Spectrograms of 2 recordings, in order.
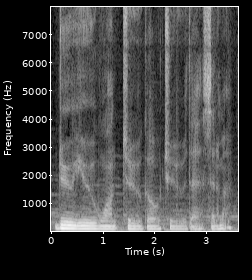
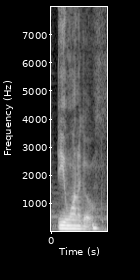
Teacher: Want to go sounds like one word, want to go, because you're connecting all the speech up. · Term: connected speech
